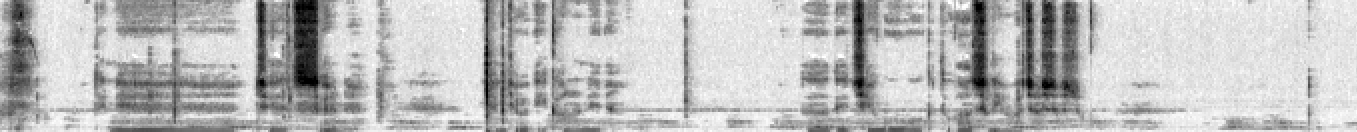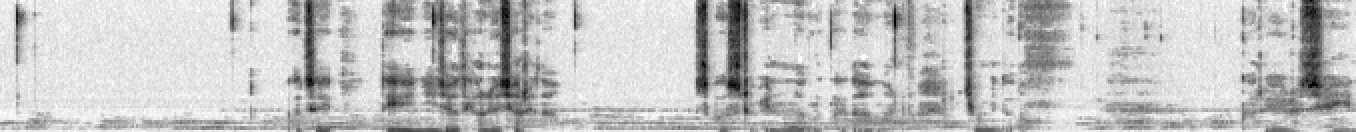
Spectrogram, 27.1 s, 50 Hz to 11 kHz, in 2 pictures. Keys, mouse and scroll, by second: 0.5 scroll down 2, 1.6 s, 4.9 e, 11.0 middle click, 14.1-14.4 scroll up 5, 15.5 scroll up 1, 16.0 middle click, 18.4-18.8 scroll down 3, 19.4 middle click, 23.9 click, 25.1 click, 26.6 click.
